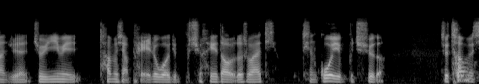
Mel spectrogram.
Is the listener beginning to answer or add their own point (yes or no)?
no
